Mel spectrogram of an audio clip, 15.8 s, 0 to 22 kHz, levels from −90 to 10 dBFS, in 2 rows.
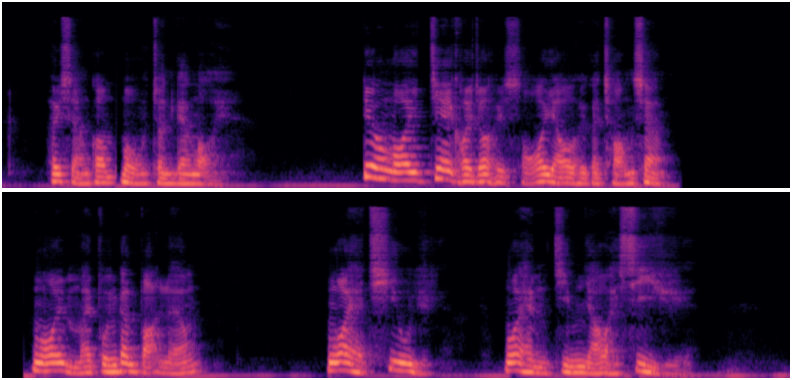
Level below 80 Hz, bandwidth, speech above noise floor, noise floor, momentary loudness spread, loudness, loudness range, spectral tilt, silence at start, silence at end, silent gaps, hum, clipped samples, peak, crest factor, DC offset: -48 dBFS; 16 kHz; 33 dB; -54 dBFS; 10 LU; -21 LUFS; 3 LU; -8 dB/octave; 0.5 s; 0.05 s; 6.79-8.09 s; none; under 0.1%; -8 dBFS; 16 dB; under 0.1%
